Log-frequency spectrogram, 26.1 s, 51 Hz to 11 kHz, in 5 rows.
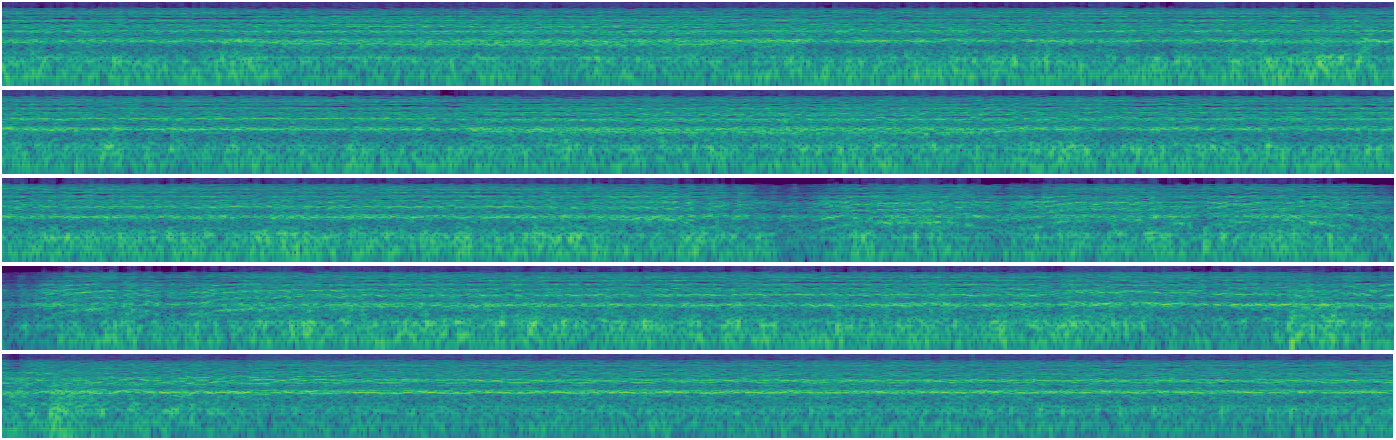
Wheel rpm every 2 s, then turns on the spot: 220, 220, 230, 230, 220, 230, 150, 120, 200, 240, 220, 260, 260.
none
